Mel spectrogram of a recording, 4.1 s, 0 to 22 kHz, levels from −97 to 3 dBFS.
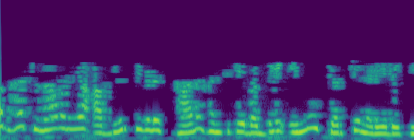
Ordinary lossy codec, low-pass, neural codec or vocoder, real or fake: MP3, 32 kbps; 3.6 kHz; none; real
